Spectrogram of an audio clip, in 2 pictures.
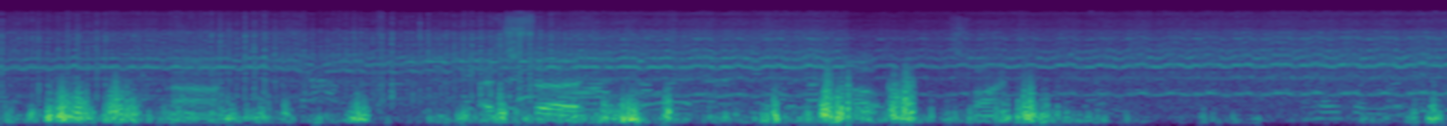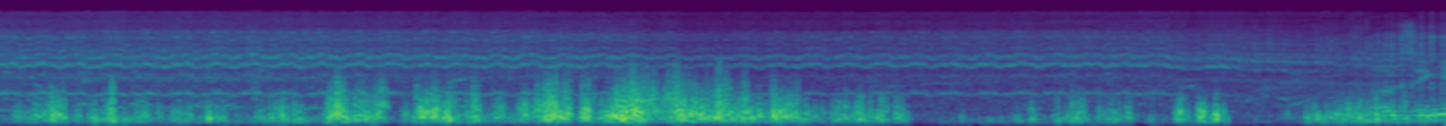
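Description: A small electric motor whines steadily as a toy car drives over pavement.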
